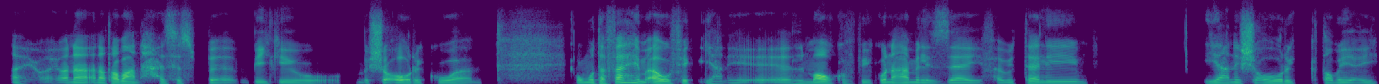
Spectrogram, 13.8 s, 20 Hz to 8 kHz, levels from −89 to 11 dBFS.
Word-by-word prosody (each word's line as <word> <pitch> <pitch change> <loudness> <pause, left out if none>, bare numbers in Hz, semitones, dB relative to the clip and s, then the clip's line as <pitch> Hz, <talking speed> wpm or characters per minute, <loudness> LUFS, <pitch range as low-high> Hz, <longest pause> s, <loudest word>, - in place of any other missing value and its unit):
أيوه، - - -8
أيوه، - - -2
أنا - - +4
أنا 100 0 +3
طبعًا 120 -1 +5
حاسس - - -3
ب 85 -2 -5 0.2
بيكِ 100 -1 -3
وبشعورِك 100 +3 -2
و 95 -1 -3 1.1
ومتفهّم 125 +8 +3
أوي 145 +1 +8
فك 130 -3 -7
يعني 95 -2 -10
أ - - -6
أ - - -3
الموقف 115 -2 +3
بيكون 110 +3 -2
عامل 110 -1 0
إزاي، 95 0 -3
فبالتالي 145 +8 -4 1.2
يعني 115 -2 -3
شعورِك 125 +1 +1 0.2
طبيعي، 100 +4 -5
110 Hz, 105 wpm, -25 LUFS, 100-125 Hz, 1.2 s, أوي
